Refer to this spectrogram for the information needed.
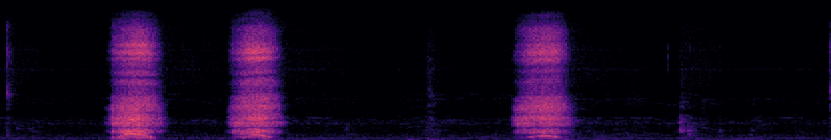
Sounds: Sniff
